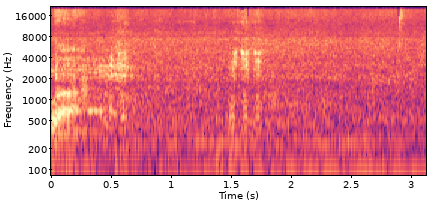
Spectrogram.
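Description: A newborn Boer cross goat kid gives a short bleat at the start on an Indonesian goat farm, followed by quieter farmyard background, with a person talking nearby.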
